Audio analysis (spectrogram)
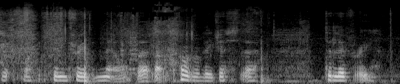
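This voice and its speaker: Noticeable background noise runs under this recording. A woman speaks with a British accent. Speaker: craft hobby youtuber. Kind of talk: casual unboxing tutorial chat. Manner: halting with fillers; animated, excited.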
